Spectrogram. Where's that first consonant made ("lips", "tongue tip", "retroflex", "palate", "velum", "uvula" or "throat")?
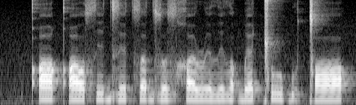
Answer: uvula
